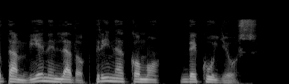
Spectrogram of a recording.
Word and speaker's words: de cuius: su muerte, conocido también en la doctrina como de cuius. Pronunciado.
